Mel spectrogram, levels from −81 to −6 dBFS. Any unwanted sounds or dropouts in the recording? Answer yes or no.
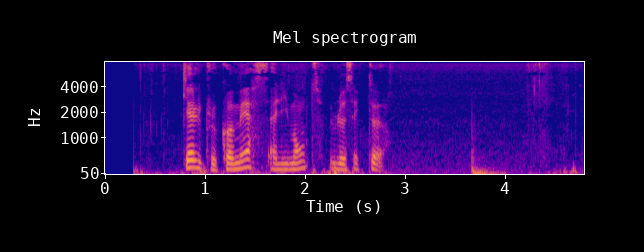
yes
